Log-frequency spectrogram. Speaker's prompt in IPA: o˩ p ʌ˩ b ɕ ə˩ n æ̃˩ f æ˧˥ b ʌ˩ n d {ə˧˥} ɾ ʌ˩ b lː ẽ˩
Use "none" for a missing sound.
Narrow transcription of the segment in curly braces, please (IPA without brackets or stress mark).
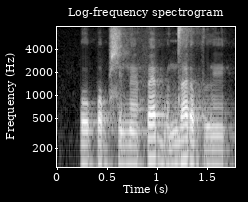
a˧˥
